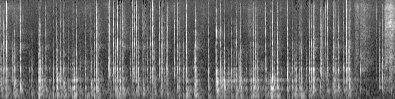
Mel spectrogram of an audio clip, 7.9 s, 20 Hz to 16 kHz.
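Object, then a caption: Coated paperboard milk carton. A full 1 L coated paperboard milk carton lies on its side while its sides are tapped with long nails. The result is a rapid, uneven stream of light, dry clicks with a mid-pitched papery tone and very short decay, steady through the whole clip.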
